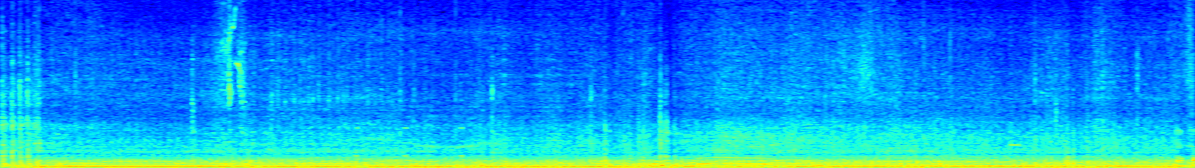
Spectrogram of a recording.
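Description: A safari vehicle pulls away on a sunrise game drive, its engine rumbling steadily and close by while the motor revs slightly as it moves off, with someone talking over the noise.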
